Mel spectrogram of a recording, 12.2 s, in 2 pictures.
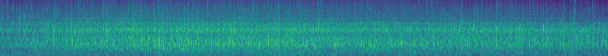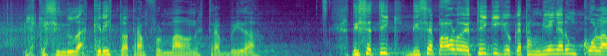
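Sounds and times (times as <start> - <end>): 
audience applause: 0.0 - 6.6
speech: 6.3 - 8.8, 9.6 - 12.1.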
